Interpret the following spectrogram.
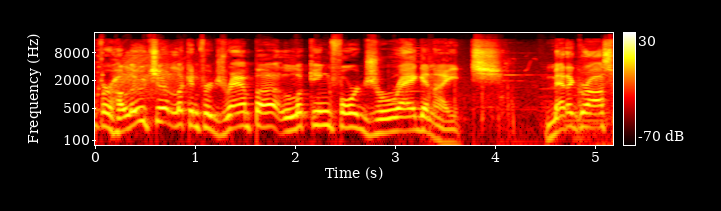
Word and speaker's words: Metagross: Metagross would be awesome too, or Metagross, apparently is pronounced.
